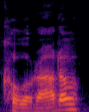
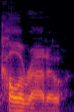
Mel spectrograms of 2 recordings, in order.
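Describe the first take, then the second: First: The name is said closer to its Spanish pronunciation. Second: The name is said with a local English pronunciation. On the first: This is closer to the name's original form. "more correctly pronounced" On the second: This is how locals usually say it. "we call it"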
